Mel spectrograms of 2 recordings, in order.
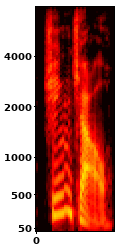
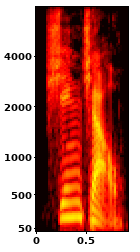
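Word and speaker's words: xin chào: Shingchow. Can you do it? So shin. And your voice has to go down with the cow. Okay. Down with the cow. It's tonal. Remember, Vietnamese is tonal.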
